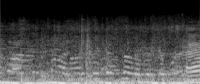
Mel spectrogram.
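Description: Young men's voices talking over a steady low rumble.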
